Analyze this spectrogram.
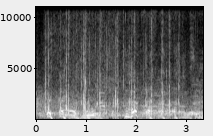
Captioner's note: laughing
